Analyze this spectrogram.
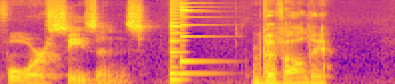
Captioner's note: buzzer chimes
